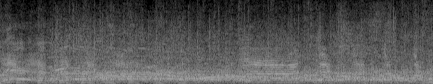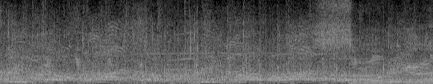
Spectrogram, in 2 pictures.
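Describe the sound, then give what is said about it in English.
A huge baseball stadium crowd in a scene from the film The Naked Gun roars in a loud, unbroken wave of cheering as a man takes off his mask, with shouts and whoops rising from many voices throughout. “And then after he saves the day, after he defeats Reggie Jackson and saves the day, he takes off the mask, and this was the crowd reaction.”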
